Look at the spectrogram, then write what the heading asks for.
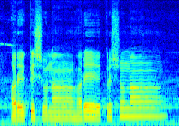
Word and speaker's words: कृष्ण: बहुत लोग अशुद्ध बोलते कई लोग कृष्णा बोलेंगे कई कृष्ण बोलेंगे कई कृष्ण बोलेंगे कई कृष्ण कृष्ण पता ही नहीं क्या क्या बोलते हैं कृष्ण शब्द शुद्ध उच्चारण नहीं करते हमारे गुजरात में चले जाओ कृष्ण कृष्ण रुक्मणी नहीं रुक्मणी कृपा नहीं कृपा हृदय नहीं हृदय गुजरात की भाषा अलग है लेकिन वास्तव में कृष्ण ये शुद्ध उच्चारण तो महात्मा ने उसको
